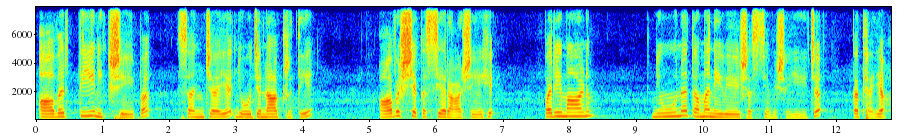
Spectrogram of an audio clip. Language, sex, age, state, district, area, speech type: Sanskrit, female, 18-30, Karnataka, Dakshina Kannada, urban, read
